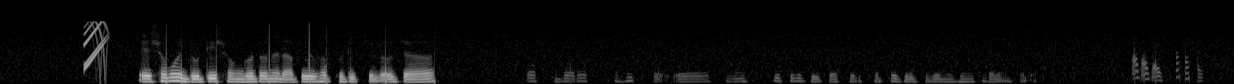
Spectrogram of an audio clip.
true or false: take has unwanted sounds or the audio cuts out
true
